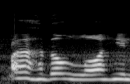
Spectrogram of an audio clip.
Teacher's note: عہد اللہ لام جلالہ موٹا پڑھیں گے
